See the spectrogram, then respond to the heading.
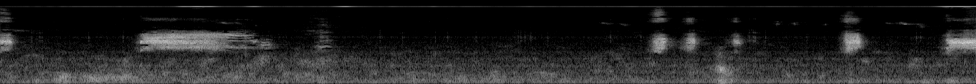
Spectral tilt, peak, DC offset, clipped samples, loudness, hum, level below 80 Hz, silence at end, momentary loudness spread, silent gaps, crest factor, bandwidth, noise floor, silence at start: -2 dB/octave; -2 dBFS; under 0.1%; under 0.1%; -19 LUFS; none; -56 dBFS; 0 s; 26 LU; none; 22 dB; 16.5 kHz; -42 dBFS; 0 s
